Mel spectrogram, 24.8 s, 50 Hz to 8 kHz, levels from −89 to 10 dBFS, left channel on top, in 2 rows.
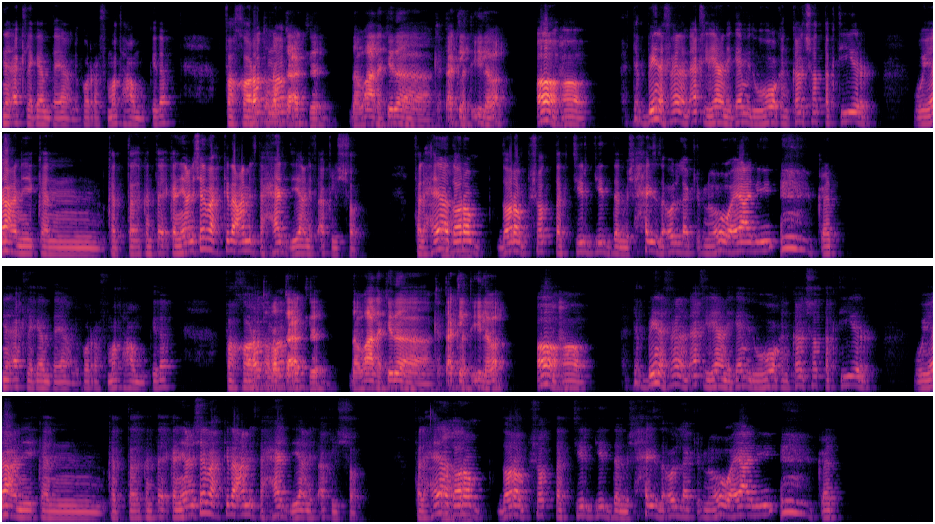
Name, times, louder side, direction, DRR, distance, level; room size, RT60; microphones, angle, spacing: voice 1, 0.0-2.2 3.0-3.8 7.1-7.8 8.4-11.6 12.2-17.1 17.9-18.8 19.0-23.5, left 4 dB, 75° left, 7 dB, 1.9 m, -28 dB
voice 2, 3.3-4.3 4.6-6.6 18.3-18.6, right 2 dB, 35° right, 3 dB, 3.3 m, -27 dB
14.0 x 10.5 x 3.1 m, 0.28 s
head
